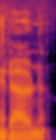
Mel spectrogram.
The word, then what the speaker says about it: Ruinen: Jullie hebben een bed and breakfast in Ruinen, zeg ik het goed? – Ja, Arnhot. Ja, in Ruinen.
